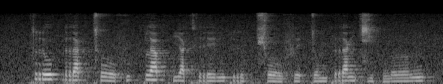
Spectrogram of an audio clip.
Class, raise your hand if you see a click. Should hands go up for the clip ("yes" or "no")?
no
